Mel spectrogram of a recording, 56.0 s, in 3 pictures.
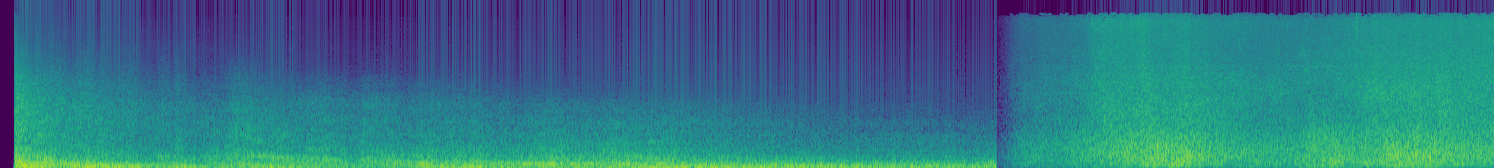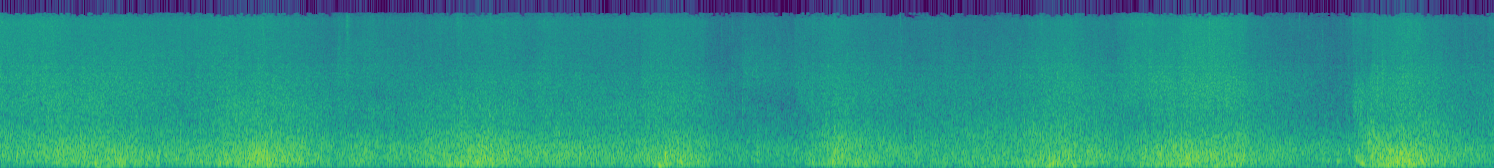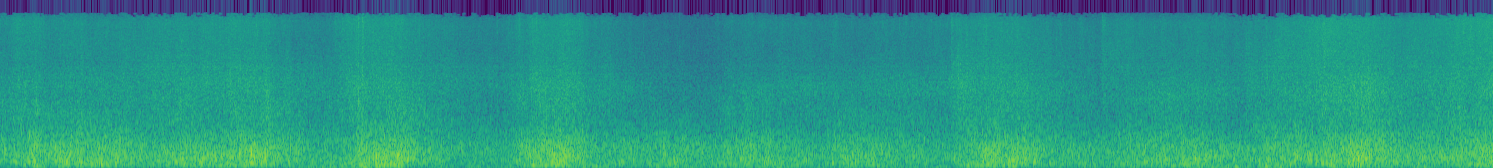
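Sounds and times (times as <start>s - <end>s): small waves breaking on beach: 12.5s - 56.0s.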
